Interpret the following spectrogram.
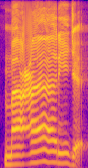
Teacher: huruf ain kita panjangkan 2 harokat karena alif di depannya.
